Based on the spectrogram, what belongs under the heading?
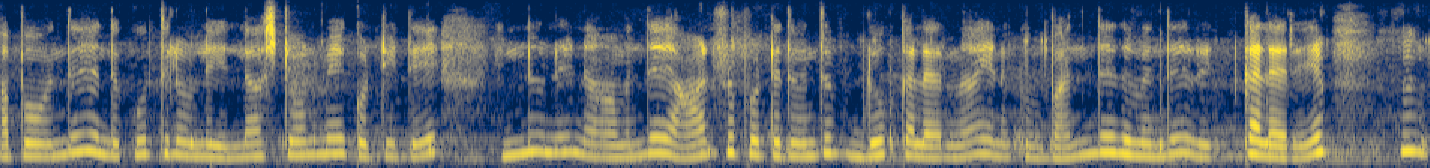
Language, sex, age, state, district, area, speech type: Tamil, female, 18-30, Tamil Nadu, Mayiladuthurai, urban, spontaneous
